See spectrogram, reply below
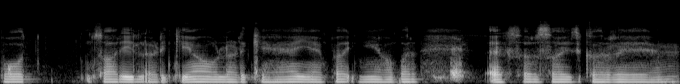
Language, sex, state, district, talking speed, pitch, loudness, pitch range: Hindi, male, Uttar Pradesh, Shamli, 125 wpm, 115 Hz, -20 LUFS, 115-120 Hz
